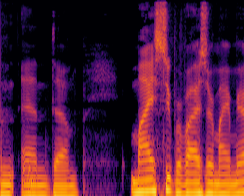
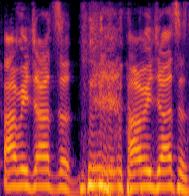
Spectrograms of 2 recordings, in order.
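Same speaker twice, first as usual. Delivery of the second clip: put-on higher Japanese-accented echo, dropped r; 6 semitones higher than usual. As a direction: imitate Japanese workmen confirming the name through amusement. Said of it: "they were like".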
